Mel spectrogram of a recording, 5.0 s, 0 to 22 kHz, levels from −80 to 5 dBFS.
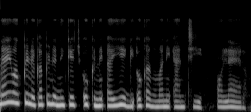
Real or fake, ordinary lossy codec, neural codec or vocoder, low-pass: fake; none; codec, 24 kHz, 1.2 kbps, DualCodec; 10.8 kHz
